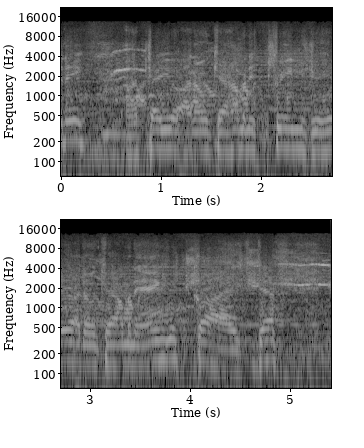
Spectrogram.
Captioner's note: children screaming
